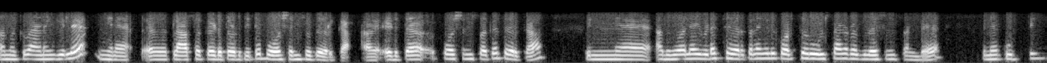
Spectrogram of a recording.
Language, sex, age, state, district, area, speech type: Malayalam, female, 30-45, Kerala, Wayanad, rural, conversation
